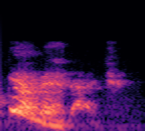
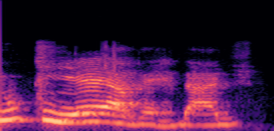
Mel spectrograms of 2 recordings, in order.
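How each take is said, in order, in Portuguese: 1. Soa como uma pergunta desafiadora, de afronta. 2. Soa como uma pergunta sincera, genuinamente curiosa. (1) "de quem faz uma afronta" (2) "entonação de quem deseja uma resposta"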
